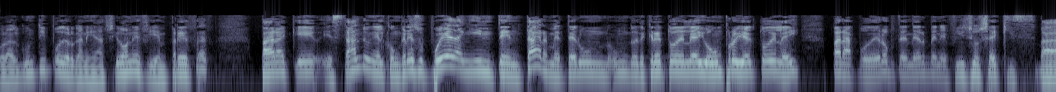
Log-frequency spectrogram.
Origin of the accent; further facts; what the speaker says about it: Intibucá, Honduras; born there; now in Tegucigalpa, Honduras; porque yo nací en Intibucá, pero yo les dije claramente, yo no vivo aquí. Yo vivo en Tegucigalpa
